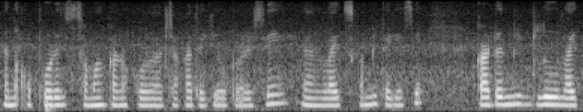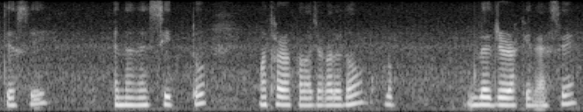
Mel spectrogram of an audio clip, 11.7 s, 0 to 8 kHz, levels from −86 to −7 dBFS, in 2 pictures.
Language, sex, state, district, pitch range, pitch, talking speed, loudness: Nagamese, female, Nagaland, Dimapur, 190-210 Hz, 195 Hz, 175 wpm, -21 LUFS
